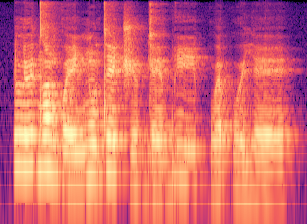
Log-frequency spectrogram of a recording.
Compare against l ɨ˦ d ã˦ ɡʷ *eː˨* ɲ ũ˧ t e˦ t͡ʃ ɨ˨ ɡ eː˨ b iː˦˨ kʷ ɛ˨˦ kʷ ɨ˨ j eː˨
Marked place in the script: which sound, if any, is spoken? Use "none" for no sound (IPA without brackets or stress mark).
eː˨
